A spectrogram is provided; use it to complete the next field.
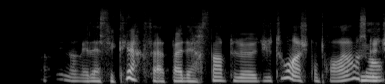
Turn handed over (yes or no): no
